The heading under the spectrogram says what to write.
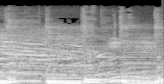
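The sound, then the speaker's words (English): A child's voice imitates a cat during a song about a cat that came back, drawing out a loud, sustained meow with rising and falling pitch, sung over a steady musical backing of harmonic tones. “Give me a meow, go.”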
